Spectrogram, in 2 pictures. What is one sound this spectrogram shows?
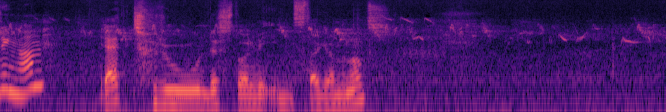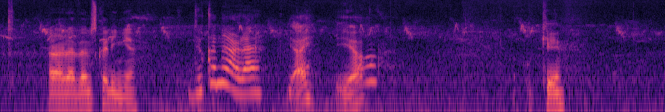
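A teenager speaks calmly close by.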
